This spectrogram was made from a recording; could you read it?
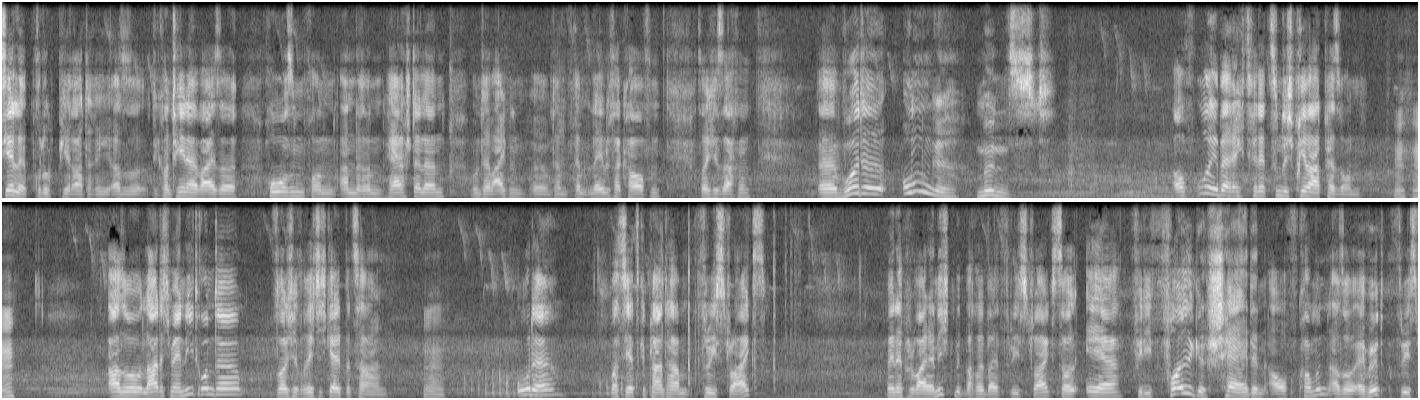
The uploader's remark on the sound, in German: Der Podcast wurde während des Bundesparteitags in Bingen am Rhein im Schatten des. Man hört auch Vogelzwitschern und Hubschrauber.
